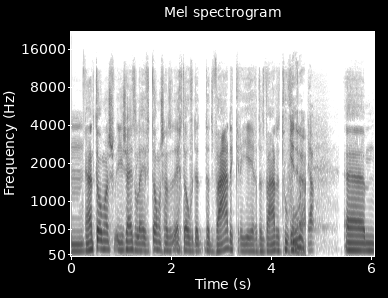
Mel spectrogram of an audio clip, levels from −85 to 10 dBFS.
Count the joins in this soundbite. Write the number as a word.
one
